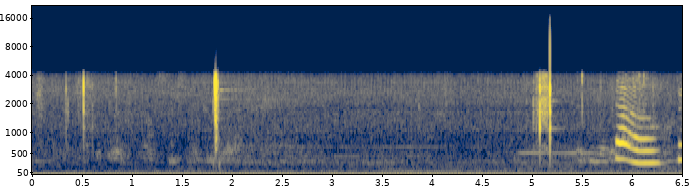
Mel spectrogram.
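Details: Cats wandering around a house in Washington, DC, in winter 2010: a quiet room with scattered clicks and knocks, then a short, falling, tonal meow near the end.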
